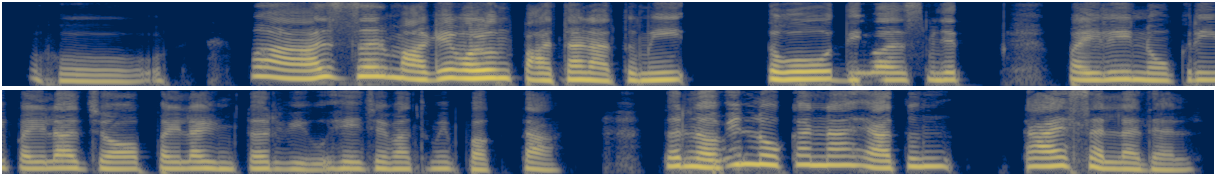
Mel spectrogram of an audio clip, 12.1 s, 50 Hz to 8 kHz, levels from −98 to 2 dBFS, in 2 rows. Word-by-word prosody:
हो. 175 -2 -9 0.4
मग 310 - -1
आज 255 +1 +3
जर 310 0 +5
मागे 245 -3 +4
वळून 255 0 +9
पाहताना 205 -1 +2
तुम्ही 205 +2 +1 0.4
तो 225 +1 +6
दिवस 205 -1 -4
म्हणजे 210 0 -2 0.6
पहिली 215 +1 0
नोकरी, 210 0 -3
पहिला 195 +1 -2
जॉब, 185 -1 -3
पहिला 190 0 -3
इंटरव्ह्यू. 180 -3 -5
हे 185 0 -5
जेव्हा 185 -1 -3
तुम्ही 185 +1 -9
बघता 165 +1 -6 0.6
तर 255 0 +2
नवीन 245 +6 +3
लोकांना 285 -1 +2
यातून 245 +3 -1 0.4
काय 250 +2 +3
सल्ला 185 -7 -1
द्याल? 160 -1 -8
205 Hz, 140 wpm, -24 LUFS, 185-245 Hz, 0.6 s, वळून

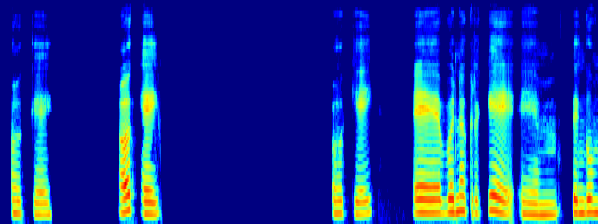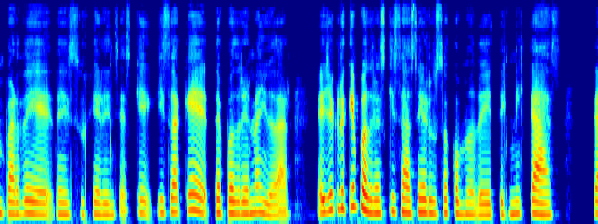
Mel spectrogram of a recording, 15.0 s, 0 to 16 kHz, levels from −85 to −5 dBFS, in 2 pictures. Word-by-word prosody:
Okey. 185 -2 -4 0.8
Okey. 210 -4 +4 2.2
Okey, 200 0 -4 0.5
eh, 210 0 +5
bueno, 220 +3 +3
creo 205 -2 -7
que, 235 -6 +3
em, 180 -1 -2 0.2
tengo 210 0 +3
un 210 -1 0
par 195 -1 0
de 190 -2 0
de 185 -1 -3
sugerencias 180 +2 -6
que, 205 -4 -7
quizá, 215 +1 -1
que 250 0 +1
te 215 - +2
podrían 195 0 +1
ayudar. 185 -5 -2 0.3
Eh, 210 - +3
yo 255 +3 +3
creo 280 +2 +1
que 310 +2 +4
podrás, 205 -9 +4
quizás, 225 -1 +1
hacer 215 0 +2
uso 200 +1 -2
como 185 -2 -2
de 175 0 -1
técnicas 185 -1 -1 0.4
de 200 - 0
200 Hz, 130 wpm, -25 LUFS, 185-215 Hz, 2.2 s, eh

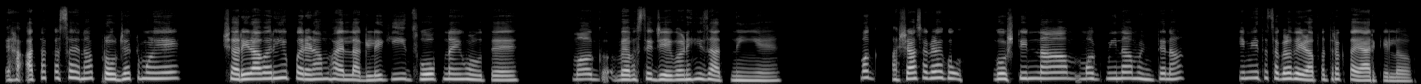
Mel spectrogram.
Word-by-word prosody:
हा 215 - -1
आता 295 +7 -4
कसं 295 +2 -1
आहे 295 - +2
ना, 275 +1 0
प्रोजेक्टमुळे 270 +3 +1 0.5
शरीरावरही 255 +4 +5
परिणाम 245 -1 +2
व्हायला 230 -3 +2
लागले, 205 +1 0
की 245 +4 -4
झोप 240 +1 +2
नाही 250 -1 +1
होत 210 -3 -2
आहे. 200 0 0 0.6
मग 235 -1 -2
व्यवस्थित 220 +4 +1
जेवणही 225 +3 +3
जात 220 -5 +2
नाही 190 -1 0
आहे. 180 0 -3 0.8
मग 315 -2 -1 0.2
अशा 265 +5 +4
सगळ्या 295 +1 +2
गो 270 -2 0 0.4
गोष्टींना 275 +2 +1 0.2
मग 265 +1 -3
मी 270 0 -2
ना 280 +1 0
म्हणते 255 -2 -2
ना, 250 +2 -2 0.6
की 285 - -5
मी 295 +1 -3
इथं 295 0 -5
सगळं 265 -1 +2
वेळापत्रक 230 0 +1
तयार 190 -2 +3
केलं. 165 -2 -4
245 Hz, 160 wpm, -22 LUFS, 215-270 Hz, 0.8 s, शरीरावरही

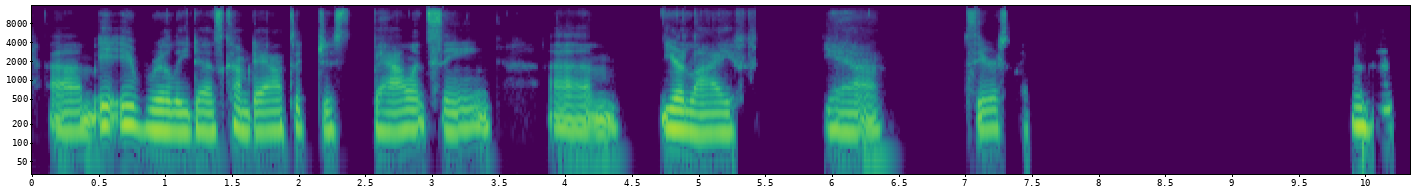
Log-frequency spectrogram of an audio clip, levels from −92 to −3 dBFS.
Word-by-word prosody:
um, 155 0 +1
it 195 0 +3
it 195 -1 +5
really 160 -2 +4
does 155 0 +1
come 170 -4 0
down 160 +1 0
to 175 - -4
just 160 0 -1 0.2
balancing, 160 +1 +1 0.4
um, 80 -3 0 0.3
your 170 -1 +6
life. 150 -1 0 0.6
Yeah. 150 - -1 0.7
Seriously. 170 +1 -3 2.4
Mhm. 185 - +1
160 Hz, 95 wpm, -27 LUFS, 150-170 Hz, 2.4 s, your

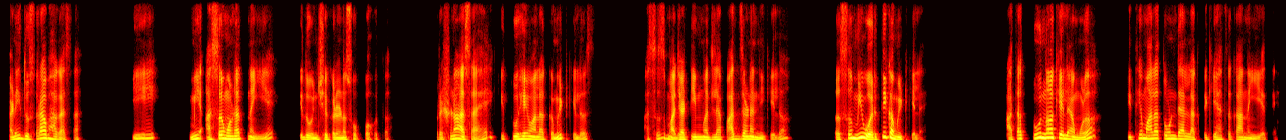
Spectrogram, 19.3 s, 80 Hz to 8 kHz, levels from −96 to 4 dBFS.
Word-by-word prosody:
आणि 155 +8 +1
दुसरा 170 +6 +1
भाग 165 -7 0
असा - - -6
की 205 +2 -9 0.6
मी 180 +4 +3
असं 130 +11 +2
म्हणत 170 +1 +4
नाहीये 95 -9 -3
की 120 - -14
200 120 +1 -1
करणं 115 -2 0
सोप्प 95 -8 -9
होतं. - - -14 0.7
प्रश्न 170 +3 -3
असा 140 -1 +1
आहे 95 +8 -4
की 255 -11 -13
तू 150 +1 -2
हे 160 +2 +3
मला 140 -2 +1
कमिट - - -1
केलंस. - - -8 0.8
असंच 180 - -8
माझ्या 130 -2 +3
टीममधल्या 135 -1 0
5 140 - 0
जणांनी 140 -9 +1
केलं. 215 - -9 0.7
तसं 210 - -1
मी 225 +4 +8
वरती 145 - +5
कमिट 140 - +4
केलंय. - - -11 1.3
आता 120 - -2
तू 195 +5 +1
न 240 +1 +8
केल्यामुळं, 145 - +2 0.5
तिथे 130 +11 -5
मला 190 0 +2
तोंड 180 -1 0
द्यायला 160 -3 0
लागते 120 -2 -5
की 130 +4 -10
ह्याचं 130 +2 -5
का 130 -2 -1
नाहीये 100 -6 -4
ते. - - -28
145 Hz, 150 wpm, -24 LUFS, 125-185 Hz, 1.3 s, मी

